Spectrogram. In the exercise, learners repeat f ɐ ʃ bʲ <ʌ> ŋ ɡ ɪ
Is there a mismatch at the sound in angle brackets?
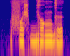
yes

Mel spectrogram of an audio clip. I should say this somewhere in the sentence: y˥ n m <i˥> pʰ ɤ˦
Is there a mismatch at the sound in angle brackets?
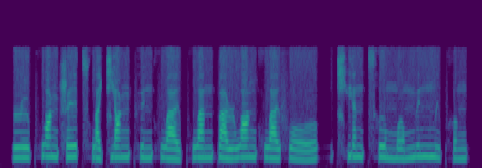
yes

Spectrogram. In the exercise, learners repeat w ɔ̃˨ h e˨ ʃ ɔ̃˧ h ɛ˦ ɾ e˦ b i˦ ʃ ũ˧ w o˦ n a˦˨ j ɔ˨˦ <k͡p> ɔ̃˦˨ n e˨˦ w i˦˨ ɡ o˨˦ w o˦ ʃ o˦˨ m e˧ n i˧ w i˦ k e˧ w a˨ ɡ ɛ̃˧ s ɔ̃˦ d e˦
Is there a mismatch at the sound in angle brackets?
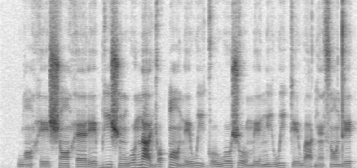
no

